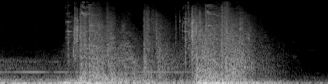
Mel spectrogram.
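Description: Loud gunfire in Red Dead Redemption 2, a couple of sharp close shots aimed to knock a revolver from a man's hand, each ringing out with a heavy echoing tail and no talk over them.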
